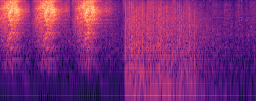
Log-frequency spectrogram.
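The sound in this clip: Magic missiles striking a target during a tabletop role-playing game: three rhythmic rushing swells, then a sudden loud, rumbling explosion that holds and slowly thins out.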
